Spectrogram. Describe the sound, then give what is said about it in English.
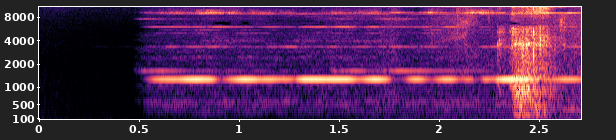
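A man's phone rings somewhere with a steady, bright electronic tone that starts abruptly after a brief silence and carries on, swelling louder near the end. No one speaks. “What's that? His phone somewhere.”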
